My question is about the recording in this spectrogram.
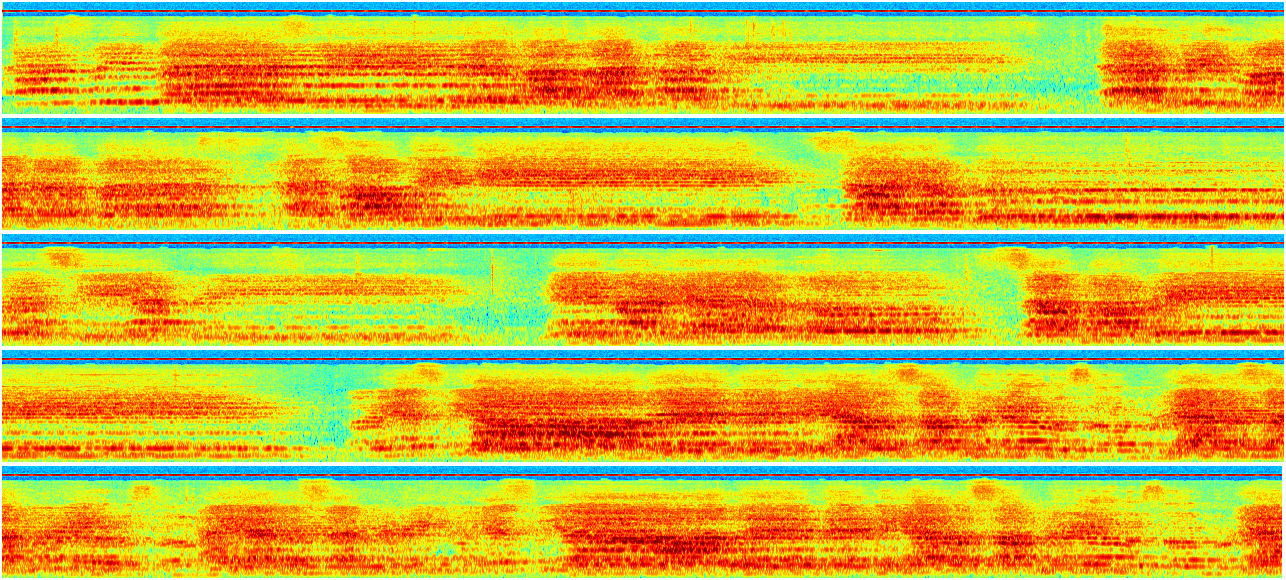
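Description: A high school mixed choir singing, in phrases of a few seconds with short breaks between them.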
